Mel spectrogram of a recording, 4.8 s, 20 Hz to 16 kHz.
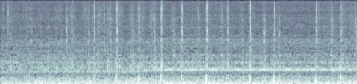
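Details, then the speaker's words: Mercedes 500SEL V8 used to test an SL500 E-gas throttle control module, cold engine; steady fast idle around 1000 rpm with faint regular ticking, no throttle response, stuck in limp mode; module clutch circuit failed. "now we have limp mode as it would have been usually found rpms are at the thousand no gas response"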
